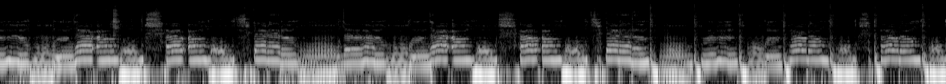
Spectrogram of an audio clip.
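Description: Beatboxing into a microphone: deep kick-drum and sharp snare-like clicks in a steady groove, under a pitched vocal line that glides up and down.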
